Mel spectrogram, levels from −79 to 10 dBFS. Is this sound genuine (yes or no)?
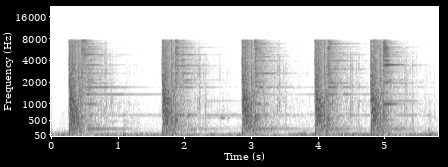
yes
